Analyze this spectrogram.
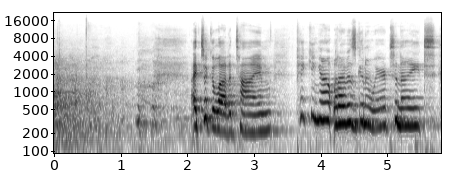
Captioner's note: laughter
